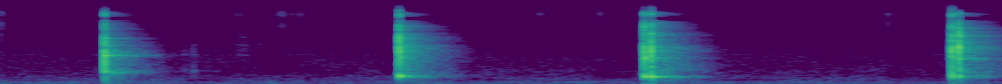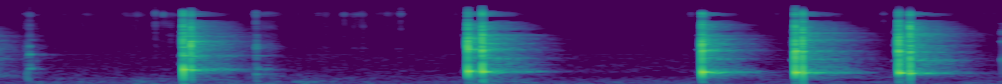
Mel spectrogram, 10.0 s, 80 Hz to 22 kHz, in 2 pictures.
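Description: A hollow blue corrugated plastic pop tube, about 20 cm long, is held in both hands while fingertips pull and stretch it, popping its ribbed segments open one by one. Ten sharp, bright pops sound at irregular intervals, each snapping cleanly and dying away almost at once, with a hollow mid-pitched ring and quiet gaps between them.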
